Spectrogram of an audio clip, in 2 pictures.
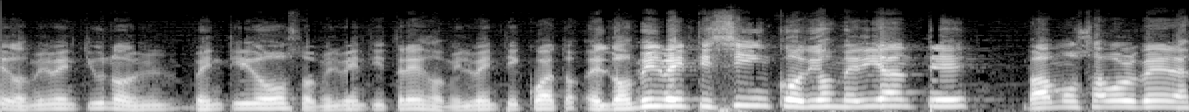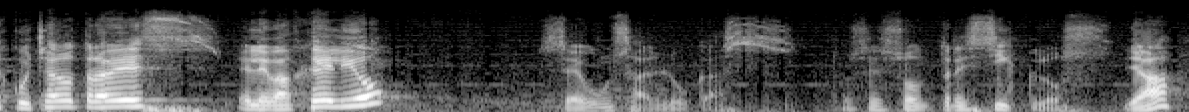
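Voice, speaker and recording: A male priest teaches a parish class at an unhurried pace. His voice sits a little high and swings widely in pitch as he quizzes his listeners and then answers himself, repeating each key point. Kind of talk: parish catechesis talk.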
